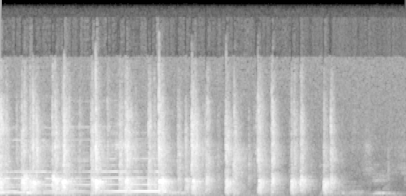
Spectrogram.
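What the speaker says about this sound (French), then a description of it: "Est-ce qu'on peut applaudir très, très, très fort?" Guests at a wedding nuptial blessing clapping, a dense burst of applause that thins into separate, uneven claps, with whoops and voices mixed in.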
